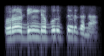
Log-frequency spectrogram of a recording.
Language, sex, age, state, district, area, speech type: Santali, male, 18-30, West Bengal, Purba Bardhaman, rural, conversation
